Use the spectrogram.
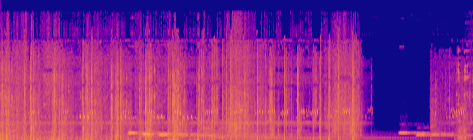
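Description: Horses in a Western-style video game, with hooves clip-clopping and galloping in quick irregular beats alongside a whinny, thuds and music, loud and close until a short near-silent gap near the end.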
